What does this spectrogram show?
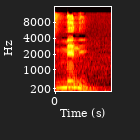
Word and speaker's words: many: This is called the pronunciation of this word is many not money.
